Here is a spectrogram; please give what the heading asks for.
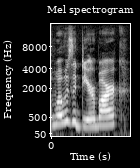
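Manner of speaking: ordinary talk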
